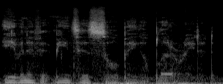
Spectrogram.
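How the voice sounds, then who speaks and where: A man playing a devoted, tender werewolf boyfriend in an intimate ASMR roleplay, speaking softly and breathily, often dropping to a whisper, earnest and halting. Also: low voice, steady tone, natural voice. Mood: tender, solemn. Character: devoted, tender werewolf boyfriend sharing his soul with demon knight.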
